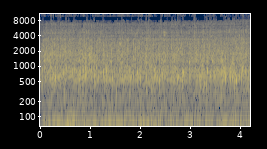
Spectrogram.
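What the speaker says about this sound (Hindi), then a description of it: "हमारी मोटर चालू हो गई है और डिवाइस में पानी आ गया है।" Water from a farm pump pours into an irrigation timer device, making a steady, continuous gushing rush with a splashy trickling texture and no pauses.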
